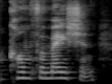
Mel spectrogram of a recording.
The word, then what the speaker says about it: confirmation: Did you notice here how confirmation has two schwas?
